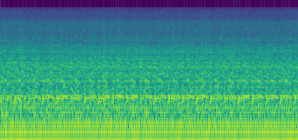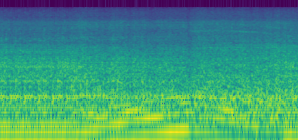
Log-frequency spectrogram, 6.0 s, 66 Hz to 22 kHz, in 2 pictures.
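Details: 1st-gen Cummins diesel after readjusting the injection pump power screw for the new 3200 governor spring: steady idle, then a quick rev that rises and drops cleanly back to idle without hanging; normal idle and rev.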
